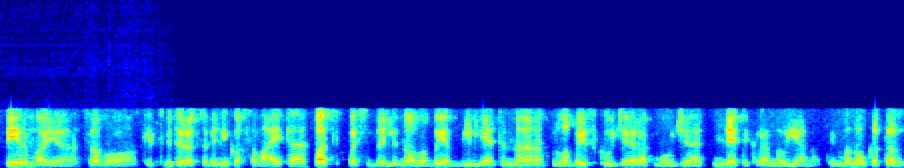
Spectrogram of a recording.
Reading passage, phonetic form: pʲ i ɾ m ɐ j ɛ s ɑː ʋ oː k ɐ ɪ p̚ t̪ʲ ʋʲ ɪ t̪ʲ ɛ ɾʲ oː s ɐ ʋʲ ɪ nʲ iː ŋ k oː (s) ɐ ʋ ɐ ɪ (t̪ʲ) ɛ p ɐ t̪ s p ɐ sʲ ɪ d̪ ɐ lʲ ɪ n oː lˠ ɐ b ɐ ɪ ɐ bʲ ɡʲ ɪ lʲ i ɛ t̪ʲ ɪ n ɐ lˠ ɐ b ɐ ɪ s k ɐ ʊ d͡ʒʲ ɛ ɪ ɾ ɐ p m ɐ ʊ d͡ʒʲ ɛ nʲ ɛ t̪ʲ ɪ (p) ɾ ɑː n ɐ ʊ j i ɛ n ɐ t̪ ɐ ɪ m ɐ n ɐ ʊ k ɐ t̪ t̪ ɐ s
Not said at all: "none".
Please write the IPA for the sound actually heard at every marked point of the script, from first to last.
s, t̪ʲ, k

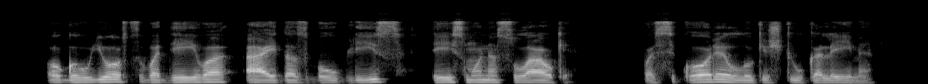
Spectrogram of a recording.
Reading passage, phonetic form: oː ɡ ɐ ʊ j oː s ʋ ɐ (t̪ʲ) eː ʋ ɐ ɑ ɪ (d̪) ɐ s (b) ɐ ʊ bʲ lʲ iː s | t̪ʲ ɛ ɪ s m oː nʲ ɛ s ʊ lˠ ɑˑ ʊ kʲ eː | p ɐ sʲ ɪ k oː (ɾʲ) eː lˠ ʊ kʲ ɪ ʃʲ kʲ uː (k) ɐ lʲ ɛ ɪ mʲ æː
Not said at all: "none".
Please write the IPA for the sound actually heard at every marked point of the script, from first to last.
d̪ʲ, d̪, b, ɾʲ, k

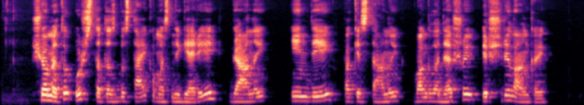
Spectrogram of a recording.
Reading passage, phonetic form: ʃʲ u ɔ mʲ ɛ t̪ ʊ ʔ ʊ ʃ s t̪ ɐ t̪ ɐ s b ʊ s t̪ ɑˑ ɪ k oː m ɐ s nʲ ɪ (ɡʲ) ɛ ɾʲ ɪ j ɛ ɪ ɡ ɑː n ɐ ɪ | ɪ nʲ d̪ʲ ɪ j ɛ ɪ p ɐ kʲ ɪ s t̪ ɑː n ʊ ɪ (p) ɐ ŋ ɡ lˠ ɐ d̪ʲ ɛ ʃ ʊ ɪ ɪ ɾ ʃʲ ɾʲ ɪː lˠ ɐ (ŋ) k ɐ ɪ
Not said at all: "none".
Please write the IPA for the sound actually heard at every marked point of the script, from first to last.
ɡʲ, b, ŋ

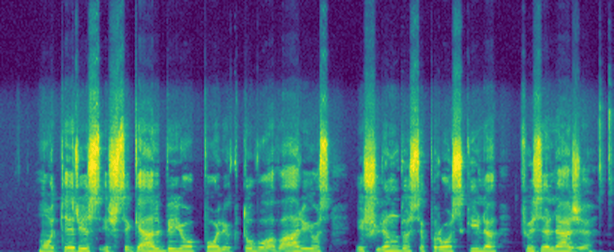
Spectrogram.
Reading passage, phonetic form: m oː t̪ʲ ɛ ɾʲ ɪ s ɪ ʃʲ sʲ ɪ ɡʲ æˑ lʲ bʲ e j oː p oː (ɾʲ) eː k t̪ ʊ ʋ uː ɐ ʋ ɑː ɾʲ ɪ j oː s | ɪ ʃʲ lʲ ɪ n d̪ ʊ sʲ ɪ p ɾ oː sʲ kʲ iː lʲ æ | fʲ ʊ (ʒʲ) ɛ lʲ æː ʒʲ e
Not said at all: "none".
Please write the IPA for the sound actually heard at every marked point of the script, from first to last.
lʲ, zʲ

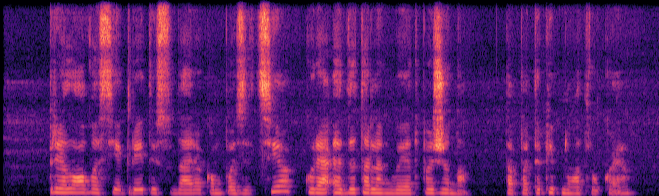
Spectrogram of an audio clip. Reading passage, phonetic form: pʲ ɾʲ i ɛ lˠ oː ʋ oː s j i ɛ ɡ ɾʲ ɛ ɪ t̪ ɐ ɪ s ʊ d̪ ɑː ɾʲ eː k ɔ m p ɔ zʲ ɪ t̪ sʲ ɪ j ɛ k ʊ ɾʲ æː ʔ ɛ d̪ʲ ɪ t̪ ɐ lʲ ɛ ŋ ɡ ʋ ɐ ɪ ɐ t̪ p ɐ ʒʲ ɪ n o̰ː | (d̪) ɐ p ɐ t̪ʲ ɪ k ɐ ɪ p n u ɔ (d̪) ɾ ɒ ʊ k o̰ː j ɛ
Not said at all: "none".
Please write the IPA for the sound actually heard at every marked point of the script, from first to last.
t̪, t̪

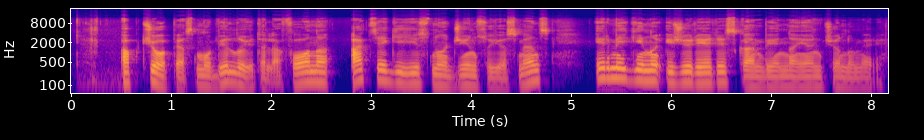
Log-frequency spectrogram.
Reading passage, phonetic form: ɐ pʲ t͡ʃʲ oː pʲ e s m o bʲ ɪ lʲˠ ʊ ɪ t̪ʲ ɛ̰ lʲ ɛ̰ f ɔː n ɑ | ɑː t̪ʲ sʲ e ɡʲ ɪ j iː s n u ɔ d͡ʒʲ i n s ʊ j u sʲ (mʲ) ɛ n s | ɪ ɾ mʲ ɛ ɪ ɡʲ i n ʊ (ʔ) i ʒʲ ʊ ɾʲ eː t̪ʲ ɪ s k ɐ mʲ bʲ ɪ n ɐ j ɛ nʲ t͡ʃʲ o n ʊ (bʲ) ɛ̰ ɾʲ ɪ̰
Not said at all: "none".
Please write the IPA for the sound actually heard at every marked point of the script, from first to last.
mʲ, ʔ, mʲ

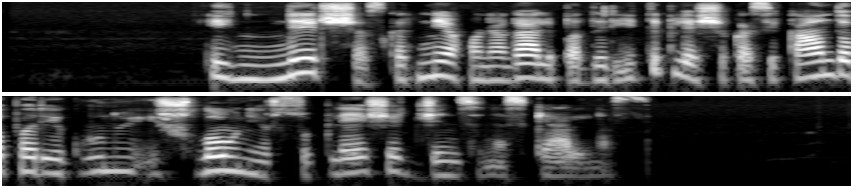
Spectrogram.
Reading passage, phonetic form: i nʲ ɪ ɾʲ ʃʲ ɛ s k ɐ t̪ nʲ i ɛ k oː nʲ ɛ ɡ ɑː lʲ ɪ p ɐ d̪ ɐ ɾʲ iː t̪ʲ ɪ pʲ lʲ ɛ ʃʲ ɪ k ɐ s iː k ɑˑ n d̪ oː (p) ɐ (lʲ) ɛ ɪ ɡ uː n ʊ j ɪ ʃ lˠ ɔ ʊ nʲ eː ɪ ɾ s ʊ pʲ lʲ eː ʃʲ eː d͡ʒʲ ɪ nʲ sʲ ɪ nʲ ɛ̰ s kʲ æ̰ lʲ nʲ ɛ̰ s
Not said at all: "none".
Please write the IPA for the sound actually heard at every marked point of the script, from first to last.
p, ɾʲ

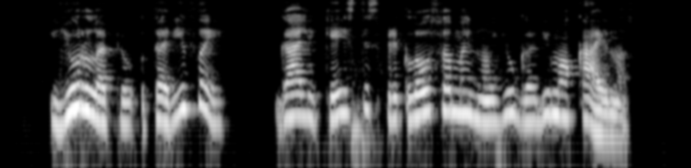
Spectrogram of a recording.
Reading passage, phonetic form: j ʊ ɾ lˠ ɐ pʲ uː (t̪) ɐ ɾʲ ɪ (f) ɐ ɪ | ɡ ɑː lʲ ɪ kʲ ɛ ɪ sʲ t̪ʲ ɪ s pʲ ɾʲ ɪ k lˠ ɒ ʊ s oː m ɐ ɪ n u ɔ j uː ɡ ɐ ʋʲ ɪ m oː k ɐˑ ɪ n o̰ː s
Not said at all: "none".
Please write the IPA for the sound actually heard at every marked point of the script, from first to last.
t̪, f

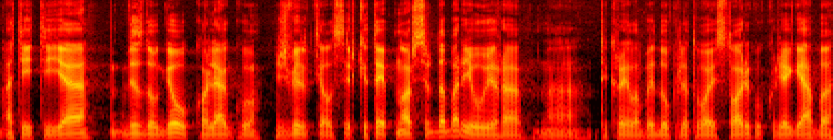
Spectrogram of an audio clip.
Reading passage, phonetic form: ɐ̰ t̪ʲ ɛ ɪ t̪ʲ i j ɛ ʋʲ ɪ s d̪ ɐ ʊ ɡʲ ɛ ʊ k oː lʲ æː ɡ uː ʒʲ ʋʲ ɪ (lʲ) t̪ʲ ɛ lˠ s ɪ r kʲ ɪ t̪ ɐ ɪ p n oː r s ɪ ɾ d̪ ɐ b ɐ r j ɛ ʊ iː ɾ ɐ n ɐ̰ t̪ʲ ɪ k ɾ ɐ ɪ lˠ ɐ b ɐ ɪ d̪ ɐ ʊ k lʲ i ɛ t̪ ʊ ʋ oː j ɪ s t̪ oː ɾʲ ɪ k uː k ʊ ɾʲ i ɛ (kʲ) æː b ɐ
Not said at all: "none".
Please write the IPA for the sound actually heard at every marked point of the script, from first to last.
lʲ, ɡʲ

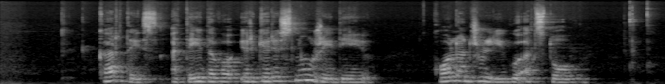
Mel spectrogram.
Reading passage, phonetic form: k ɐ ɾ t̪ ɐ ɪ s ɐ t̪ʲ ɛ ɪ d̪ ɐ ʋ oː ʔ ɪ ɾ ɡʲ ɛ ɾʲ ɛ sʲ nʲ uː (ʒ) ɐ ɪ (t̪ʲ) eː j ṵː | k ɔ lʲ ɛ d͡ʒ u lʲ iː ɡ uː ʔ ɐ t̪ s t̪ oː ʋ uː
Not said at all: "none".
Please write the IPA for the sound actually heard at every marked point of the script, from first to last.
ʒ, d̪ʲ

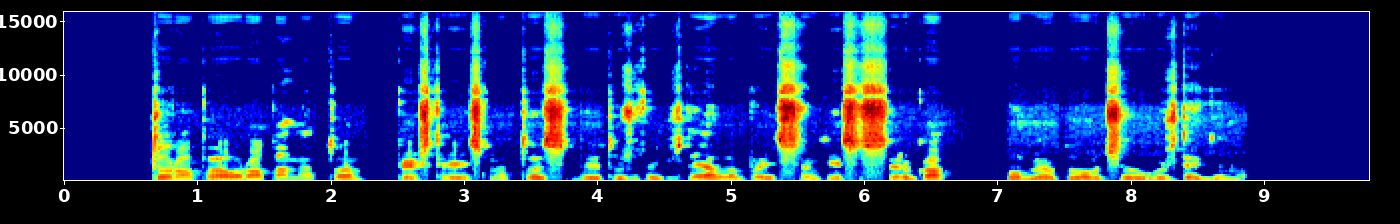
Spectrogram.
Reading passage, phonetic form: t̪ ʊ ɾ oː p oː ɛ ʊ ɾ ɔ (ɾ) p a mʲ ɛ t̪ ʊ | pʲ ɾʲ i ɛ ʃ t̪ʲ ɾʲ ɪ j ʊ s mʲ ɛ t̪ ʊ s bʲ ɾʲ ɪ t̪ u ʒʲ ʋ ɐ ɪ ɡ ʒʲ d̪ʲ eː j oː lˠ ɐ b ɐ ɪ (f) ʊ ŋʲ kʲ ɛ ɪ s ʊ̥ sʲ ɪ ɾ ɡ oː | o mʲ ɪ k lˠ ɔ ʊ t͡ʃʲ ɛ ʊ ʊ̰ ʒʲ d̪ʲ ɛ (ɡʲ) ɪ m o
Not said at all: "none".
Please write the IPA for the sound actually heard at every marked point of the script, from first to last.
none, s, ɡʲ

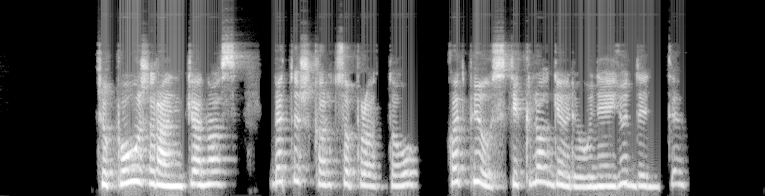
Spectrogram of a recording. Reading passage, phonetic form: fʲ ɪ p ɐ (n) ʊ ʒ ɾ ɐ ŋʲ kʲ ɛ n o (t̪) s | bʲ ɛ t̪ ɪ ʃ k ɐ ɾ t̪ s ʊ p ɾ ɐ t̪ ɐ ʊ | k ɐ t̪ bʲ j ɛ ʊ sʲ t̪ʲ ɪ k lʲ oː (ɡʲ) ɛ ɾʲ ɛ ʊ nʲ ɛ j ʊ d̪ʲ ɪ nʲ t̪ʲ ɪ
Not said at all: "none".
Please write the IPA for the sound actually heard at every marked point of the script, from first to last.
none, none, ɡʲ

